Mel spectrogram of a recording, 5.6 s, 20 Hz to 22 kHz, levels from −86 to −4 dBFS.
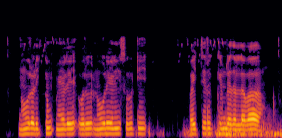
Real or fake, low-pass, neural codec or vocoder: real; 7.2 kHz; none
